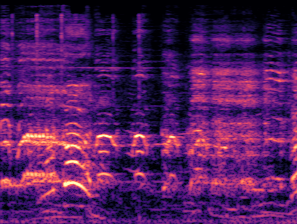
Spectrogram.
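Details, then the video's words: Kukuak Balenggek chickens, a native singing chicken breed of Solok, in crowing performance training: several overlapping harmonic crows, rising then falling in arcs, with notes layered one over another through three seconds. "Latihan prestasi Ayam kukuak balenggek ayam penyanyi asli Solok"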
